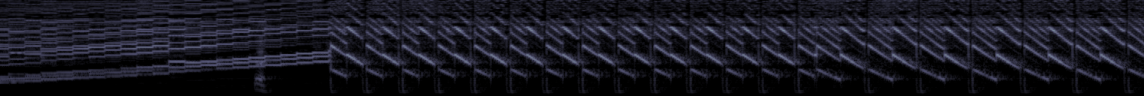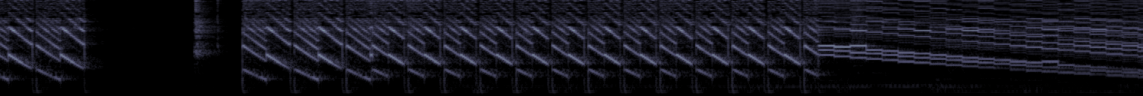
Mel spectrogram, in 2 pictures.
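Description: Electronic arcade machine sound effects: a siren-like tone sweeping up and down, then a long run of quick falling chirps, several a second, which breaks off briefly about six seconds in. The up-and-down sweeps return near the end.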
